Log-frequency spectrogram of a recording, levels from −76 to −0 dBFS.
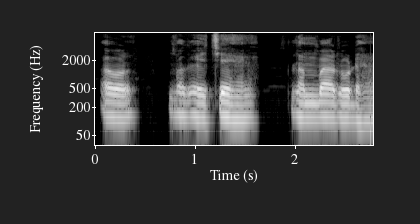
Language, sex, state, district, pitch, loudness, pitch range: Hindi, male, Bihar, Patna, 125 Hz, -16 LUFS, 120-135 Hz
